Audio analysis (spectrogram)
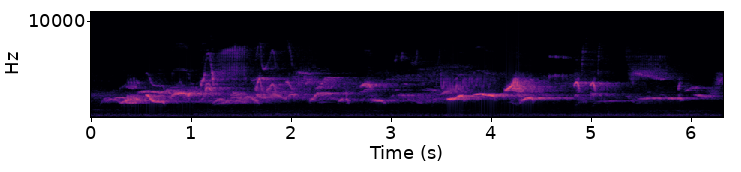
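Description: Birds chirp and twitter continuously in a busy, overlapping chorus of high, quick notes, steady throughout, with a faint low rumble underneath and no voices.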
